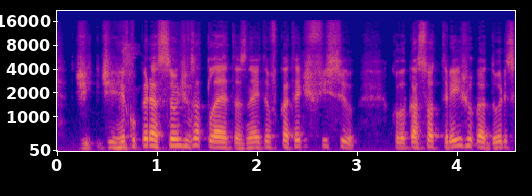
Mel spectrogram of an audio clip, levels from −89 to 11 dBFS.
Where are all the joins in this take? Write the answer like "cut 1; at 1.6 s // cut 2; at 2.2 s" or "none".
cut 1; at 1.3 s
